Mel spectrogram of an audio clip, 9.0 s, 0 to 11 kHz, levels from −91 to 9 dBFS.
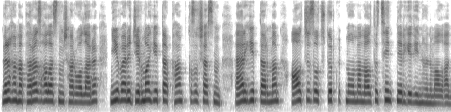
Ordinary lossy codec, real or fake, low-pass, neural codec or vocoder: none; fake; none; autoencoder, 22.05 kHz, a latent of 192 numbers a frame, VITS, trained on one speaker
